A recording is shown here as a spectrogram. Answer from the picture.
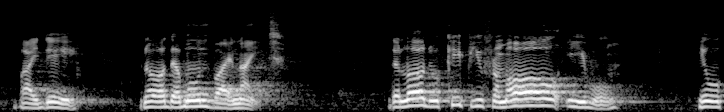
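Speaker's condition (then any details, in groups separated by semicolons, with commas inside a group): No condition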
